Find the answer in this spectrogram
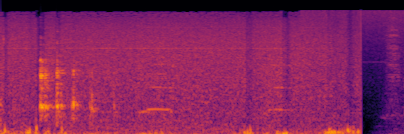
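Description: Domestic hens clucking a few short times over a steady low rumble of farmyard background. The sound cuts off abruptly near the end.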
